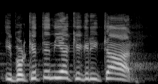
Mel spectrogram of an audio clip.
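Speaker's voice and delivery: ordinary delivery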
